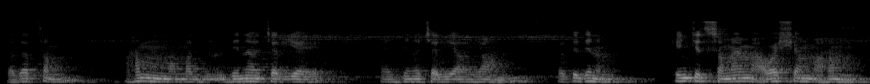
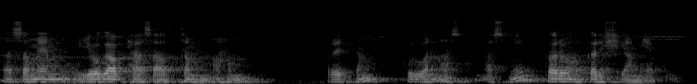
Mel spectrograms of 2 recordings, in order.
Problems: none marked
